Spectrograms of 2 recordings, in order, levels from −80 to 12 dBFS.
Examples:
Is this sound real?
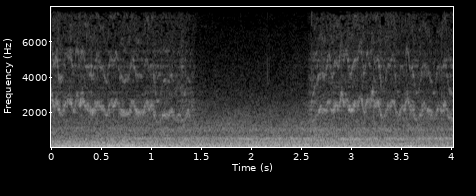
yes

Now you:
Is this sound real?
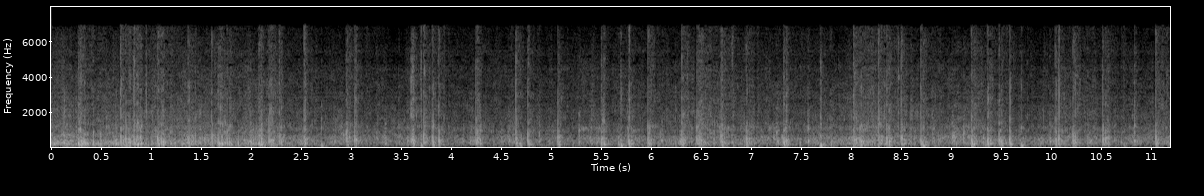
no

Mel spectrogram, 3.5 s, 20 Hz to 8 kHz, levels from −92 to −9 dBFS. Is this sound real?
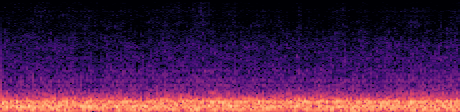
no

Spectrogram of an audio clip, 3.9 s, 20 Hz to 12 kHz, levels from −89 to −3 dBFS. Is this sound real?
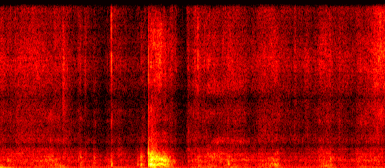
no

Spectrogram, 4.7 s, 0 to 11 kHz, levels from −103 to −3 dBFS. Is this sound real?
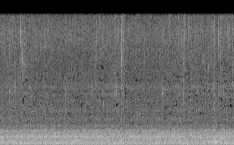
yes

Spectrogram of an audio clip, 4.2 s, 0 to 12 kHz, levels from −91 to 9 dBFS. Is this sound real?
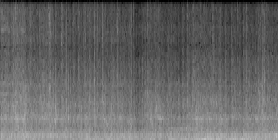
yes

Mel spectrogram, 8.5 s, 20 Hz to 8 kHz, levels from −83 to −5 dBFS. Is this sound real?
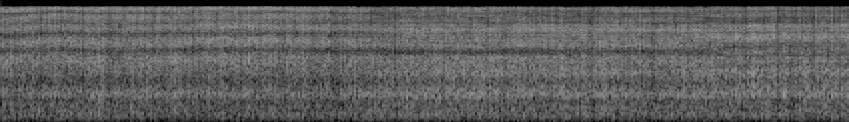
yes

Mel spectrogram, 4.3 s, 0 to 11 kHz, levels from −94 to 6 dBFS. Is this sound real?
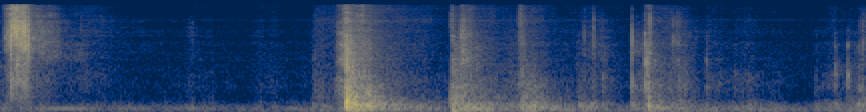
no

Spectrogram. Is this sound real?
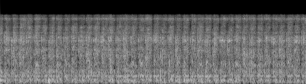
no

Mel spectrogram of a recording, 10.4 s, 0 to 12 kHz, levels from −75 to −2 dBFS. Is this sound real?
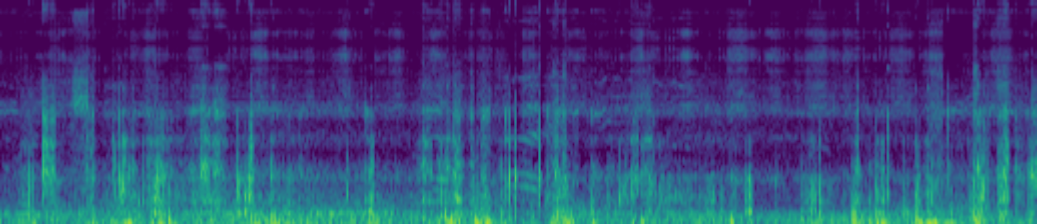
yes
